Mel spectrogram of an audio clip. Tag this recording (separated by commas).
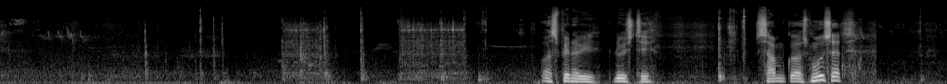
Speech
